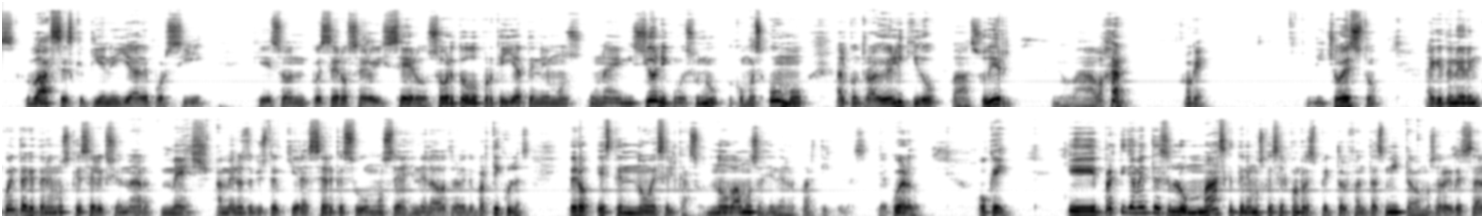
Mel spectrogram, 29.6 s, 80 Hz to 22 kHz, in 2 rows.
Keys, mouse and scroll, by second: 15.4 click, 17.7 click, 25.3-25.7 scroll up 2, 25.9 scroll up 2, 26.4-27.0 scroll down 2.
